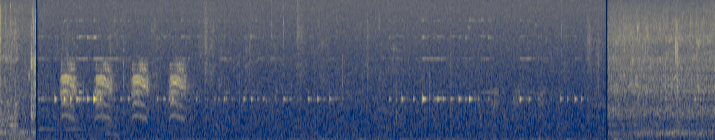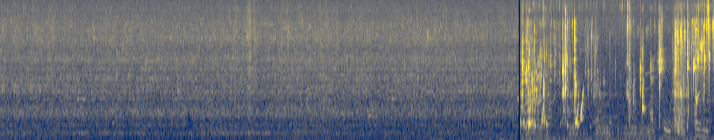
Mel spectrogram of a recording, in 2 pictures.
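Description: Mostly quiet background. About a second in come four short calls half a second apart, and after about twelve seconds there is a faint steady hiss. Near the end, cooking oil is poured from a plastic jug into a cast-iron pan, splashing loudly.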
